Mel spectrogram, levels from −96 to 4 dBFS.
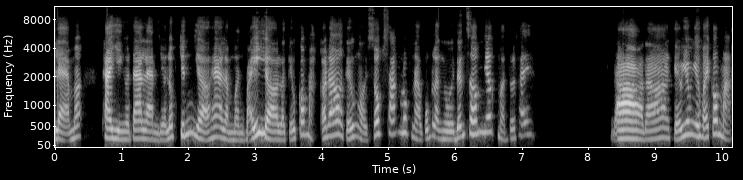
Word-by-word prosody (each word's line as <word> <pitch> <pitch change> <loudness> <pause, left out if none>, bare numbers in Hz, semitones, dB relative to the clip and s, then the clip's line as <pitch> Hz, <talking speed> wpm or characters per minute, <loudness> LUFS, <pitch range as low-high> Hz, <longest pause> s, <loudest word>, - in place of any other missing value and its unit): làm 190 -2 0
á, 255 +3 -4 0.3
thay 225 -2 +9
vì 205 -2 -2
người 185 -1 -7
ta 210 0 +3
làm 190 -4 0
vào 175 - -7
lúc 240 +5 -3
9:00 275 - -1
ha, 245 +4 +1
là 200 -3 -3
mình 180 -1 -10
7:00 215 - +3
là 180 - -6
kiểu 190 +4 -8
có 295 +8 -2
mặt 300 - -10
ở 220 - -2
đó, 290 +4 +1
kiểu 215 +4 -4
ngồi 205 -9 -10
sốt 305 - -1
sắn 315 0 -3
lúc 345 -4 -6
nào 190 -6 -7
cũng 205 +6 -9
là 255 - -4
người 190 -2 -6
đến 240 +6 -2
sớm 320 +2 0
nhất, 360 +1 +1
mà 190 - -10
tui 215 +1 -11
thấy 295 +3 -7 1.1
Ờ, 205 -1 +7
đó, 205 +5 -2
kiểu 195 +3 -2
giống 305 +3 0
như 260 -2 -1
phải 230 -1 0
có 315 +5 +1
mặt 300 - -6
220 Hz, 255 wpm, -23 LUFS, 195-290 Hz, 1.1 s, thay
